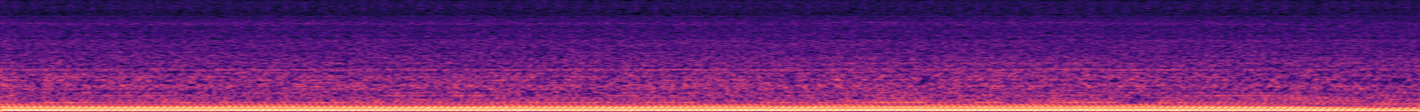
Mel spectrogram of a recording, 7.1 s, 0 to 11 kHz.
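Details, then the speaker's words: 2015 BMW M4 F82 with S55 engine, first start after a spark plug change: steady, even low rumble with no knocks, misses or ticks. Normal idle. "all right it runs all right well that is it the car runs sounds good"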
